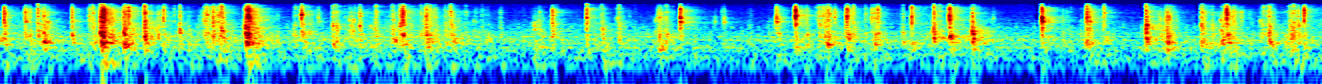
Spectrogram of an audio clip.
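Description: Long nails type fast with both hands on a pink plastic slim keyboard with white keys. Rapid, bright, clicky taps come in quick bursts with brief pauses, each tap sharp and dry with almost no ring or low end.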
